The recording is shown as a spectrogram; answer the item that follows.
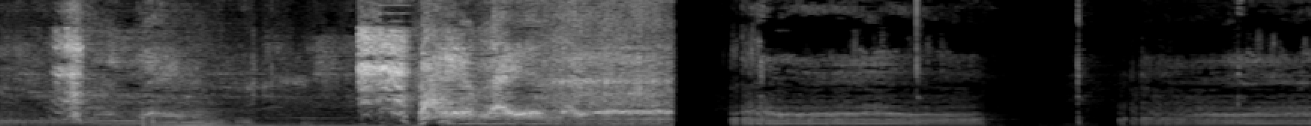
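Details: Chihuahua puppy giving drawn-out, wavering whines and howl-like cries in long harmonic bursts of one to two seconds, separated by brief silent gaps.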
